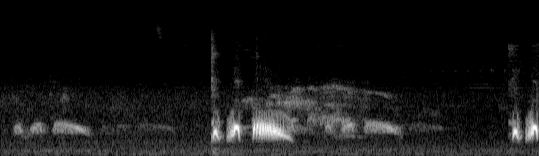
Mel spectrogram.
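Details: Spotted dove decoy, thổ sấm voice style, cooing to attract wild birds: stuttered low notes leading to a loud rolling coo, quieter higher coos around it, and a new phrase starting at the end.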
